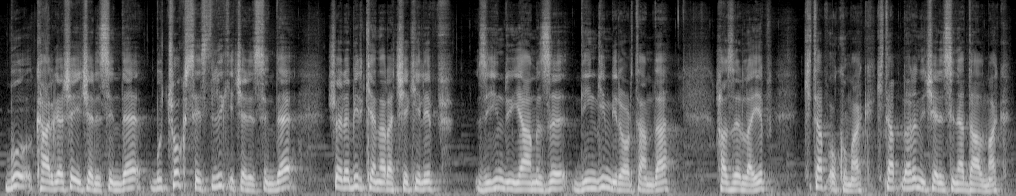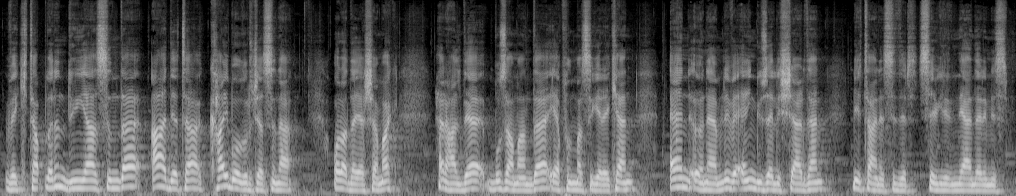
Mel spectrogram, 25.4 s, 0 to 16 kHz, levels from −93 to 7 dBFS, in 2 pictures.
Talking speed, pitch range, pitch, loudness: 105 wpm, 120-150 Hz, 135 Hz, -15 LUFS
